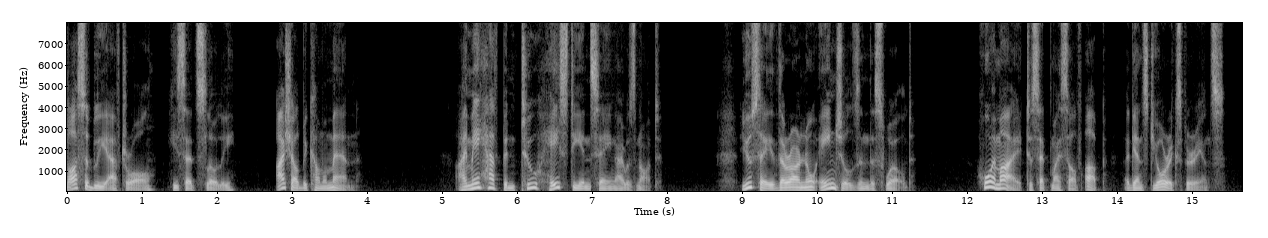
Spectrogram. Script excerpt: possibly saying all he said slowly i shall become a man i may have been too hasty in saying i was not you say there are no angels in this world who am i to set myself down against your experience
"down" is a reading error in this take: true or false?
true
